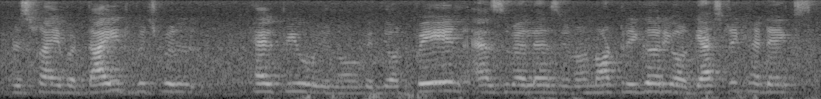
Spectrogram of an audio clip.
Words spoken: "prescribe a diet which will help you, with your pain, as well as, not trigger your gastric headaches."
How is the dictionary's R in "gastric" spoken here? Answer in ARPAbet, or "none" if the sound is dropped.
R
